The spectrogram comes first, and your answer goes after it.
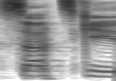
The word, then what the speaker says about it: Satsuki: And I think Satsuki is the like correct Yeah, pronunciation.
